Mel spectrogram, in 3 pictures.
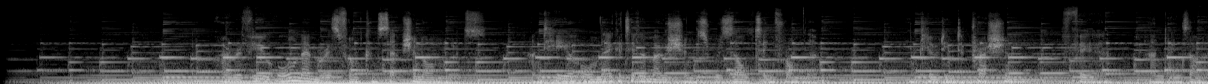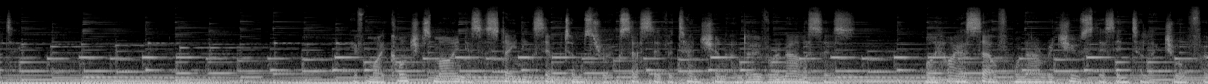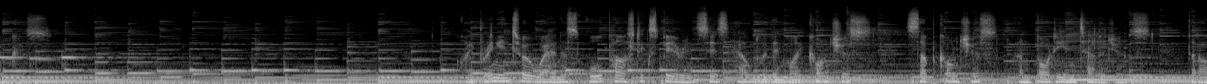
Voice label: narrated excerpt; Master Harmonic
